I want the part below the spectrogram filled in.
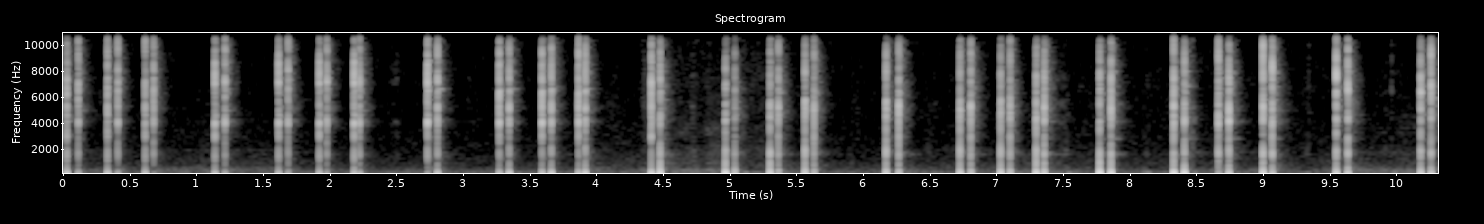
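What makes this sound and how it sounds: Fingertips and nails tap and click on the body and cap of a small, hand-held red plastic bottle, which seems hollow. About 34 short, sharp clicks come in an irregular rhythm. Each is bright, dies away almost instantly, and has a faint low thump beneath it against a quiet background.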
